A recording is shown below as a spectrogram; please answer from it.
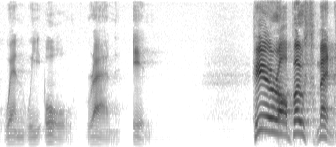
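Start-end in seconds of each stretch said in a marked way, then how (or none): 3.8-5.0 loud, high, out-of-breath call; panting. Acted. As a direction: gasp it out after the chase. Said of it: "panted the sergeant".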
